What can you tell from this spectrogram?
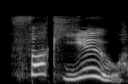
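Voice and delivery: loud, high defiant yell; yelled curse. Acted. Captive shouts at the alien guard, loud and defiant. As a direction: hurl it at him.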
